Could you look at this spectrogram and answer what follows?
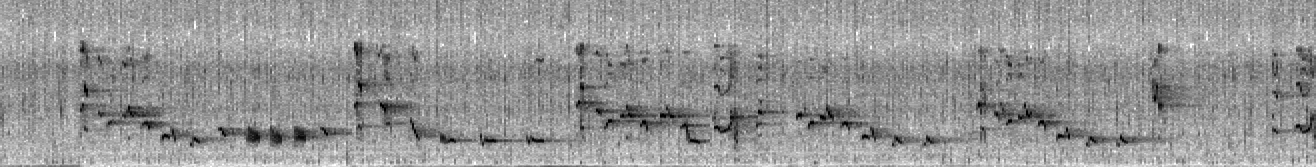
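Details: Greater green leafbird lure song meant to make birds sing fast. Long varied phrases repeat every few seconds, each starting high and cascading down through twittering, slurred whistles, with a soft low rumble underneath.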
